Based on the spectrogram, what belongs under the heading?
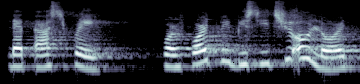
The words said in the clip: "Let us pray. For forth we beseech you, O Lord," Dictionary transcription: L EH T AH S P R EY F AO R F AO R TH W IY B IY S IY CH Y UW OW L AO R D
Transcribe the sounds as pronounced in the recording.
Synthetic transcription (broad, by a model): L EH T AH S P R EY F AO R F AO R T W IY B IY S IY CH Y UW OW L AO R D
